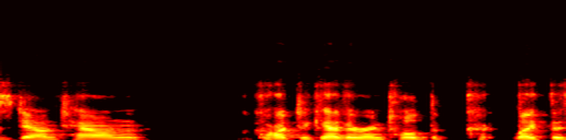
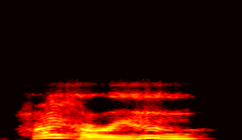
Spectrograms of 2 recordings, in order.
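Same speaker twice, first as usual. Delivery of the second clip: very high, sweet, polite customer service voice; 11 semitones higher than usual. Discussing hostess voices, a speaker demonstrates their customer service voice. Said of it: "it's your customer service voice".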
